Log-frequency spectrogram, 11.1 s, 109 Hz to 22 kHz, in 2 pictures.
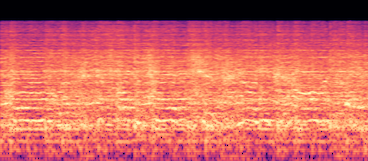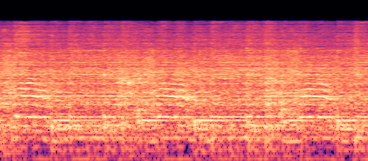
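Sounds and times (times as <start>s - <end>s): music over sound system: 0.0s - 11.0s.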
